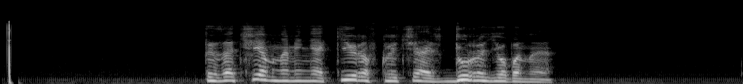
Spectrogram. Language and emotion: Russian, angry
